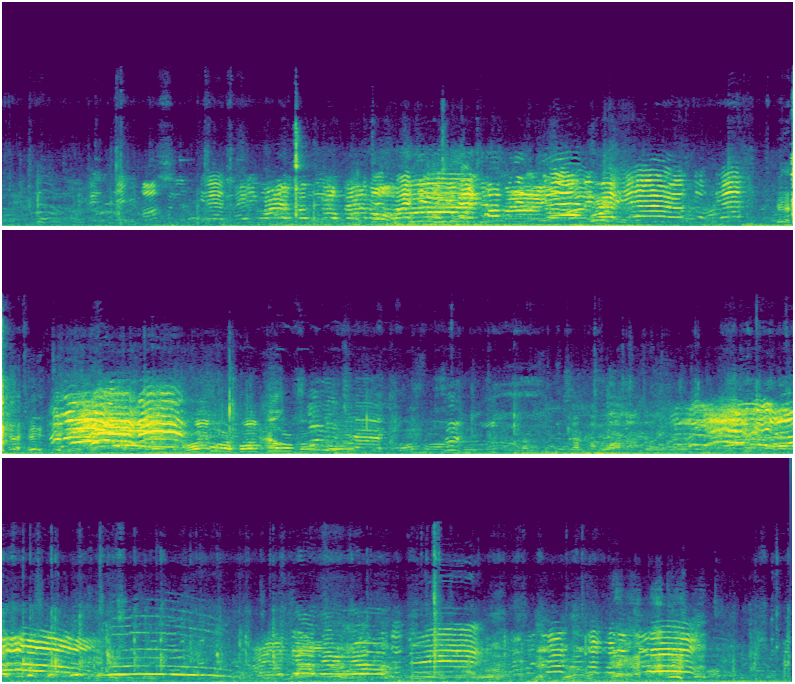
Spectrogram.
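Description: Players and spectators shout and cheer loudly outdoors.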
